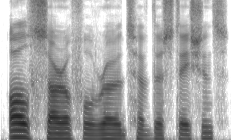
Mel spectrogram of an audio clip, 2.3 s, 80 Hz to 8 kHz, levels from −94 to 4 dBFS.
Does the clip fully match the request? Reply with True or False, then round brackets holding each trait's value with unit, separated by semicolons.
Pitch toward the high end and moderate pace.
False (110 Hz; 155 wpm)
